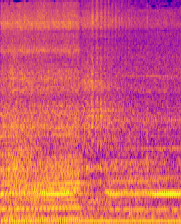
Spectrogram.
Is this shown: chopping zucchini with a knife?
no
